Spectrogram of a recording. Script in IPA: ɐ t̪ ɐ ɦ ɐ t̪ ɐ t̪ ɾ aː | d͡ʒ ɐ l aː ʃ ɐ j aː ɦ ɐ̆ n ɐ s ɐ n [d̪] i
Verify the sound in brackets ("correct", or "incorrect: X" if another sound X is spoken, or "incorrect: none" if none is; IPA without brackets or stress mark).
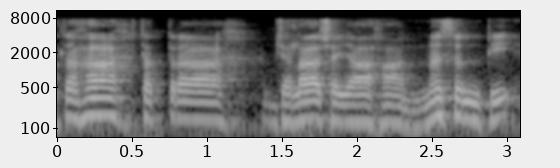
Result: incorrect: t̪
